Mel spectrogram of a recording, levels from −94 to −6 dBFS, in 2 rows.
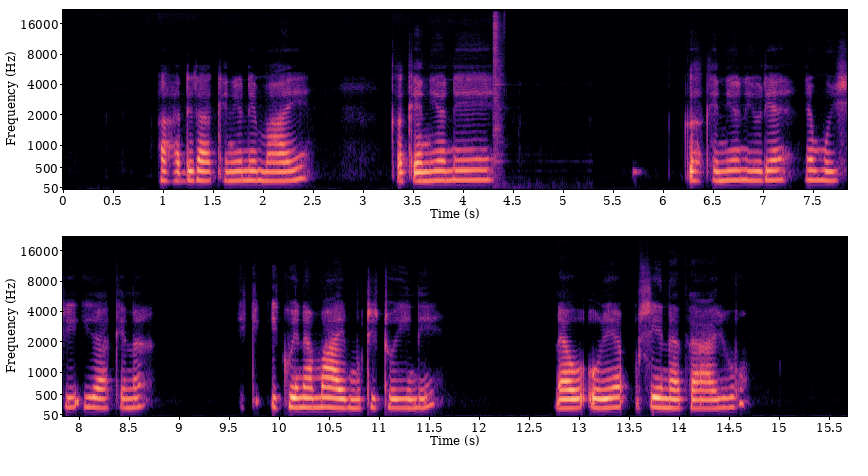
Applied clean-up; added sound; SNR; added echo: neural mask model DeepFilterNet 3.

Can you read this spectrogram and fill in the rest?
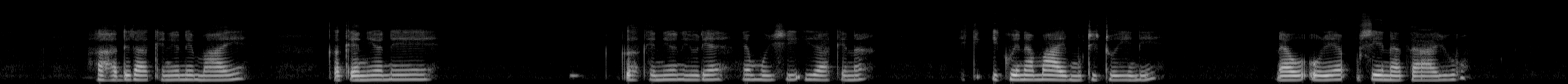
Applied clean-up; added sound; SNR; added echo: none; none; none; none.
